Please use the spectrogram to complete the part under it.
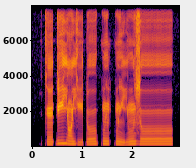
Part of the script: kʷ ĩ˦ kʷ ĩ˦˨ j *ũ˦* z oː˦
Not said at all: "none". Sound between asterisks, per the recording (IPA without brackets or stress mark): ũ˦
